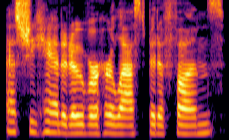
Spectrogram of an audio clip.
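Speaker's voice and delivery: ordinary delivery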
